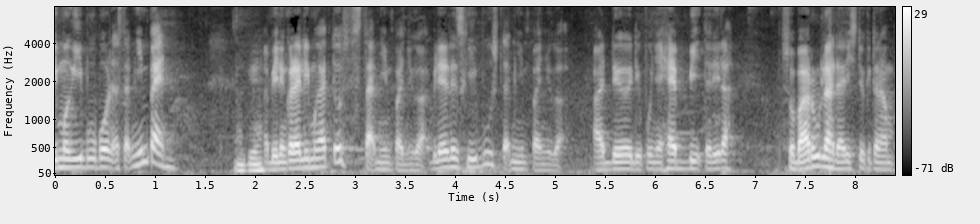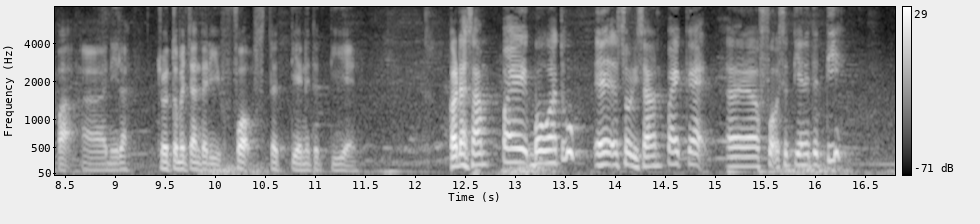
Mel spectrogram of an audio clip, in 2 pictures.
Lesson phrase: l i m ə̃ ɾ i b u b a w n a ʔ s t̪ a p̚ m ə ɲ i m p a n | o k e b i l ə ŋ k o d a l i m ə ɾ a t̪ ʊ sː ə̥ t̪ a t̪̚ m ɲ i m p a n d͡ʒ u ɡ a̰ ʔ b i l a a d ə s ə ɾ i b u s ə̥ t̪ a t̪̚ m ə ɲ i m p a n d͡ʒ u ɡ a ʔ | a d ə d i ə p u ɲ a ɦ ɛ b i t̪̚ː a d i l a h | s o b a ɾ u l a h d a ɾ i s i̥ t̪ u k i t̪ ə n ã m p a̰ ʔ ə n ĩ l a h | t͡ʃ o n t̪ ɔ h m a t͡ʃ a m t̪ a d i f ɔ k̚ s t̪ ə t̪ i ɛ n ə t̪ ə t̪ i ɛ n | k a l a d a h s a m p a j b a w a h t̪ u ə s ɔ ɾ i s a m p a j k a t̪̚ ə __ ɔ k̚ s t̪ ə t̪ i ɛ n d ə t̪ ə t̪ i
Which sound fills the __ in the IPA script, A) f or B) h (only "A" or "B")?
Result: A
